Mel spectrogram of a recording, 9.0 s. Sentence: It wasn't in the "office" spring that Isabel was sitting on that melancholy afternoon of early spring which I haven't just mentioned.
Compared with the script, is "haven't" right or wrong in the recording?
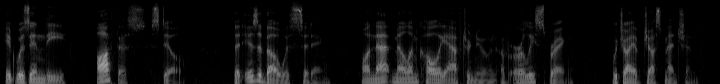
wrong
